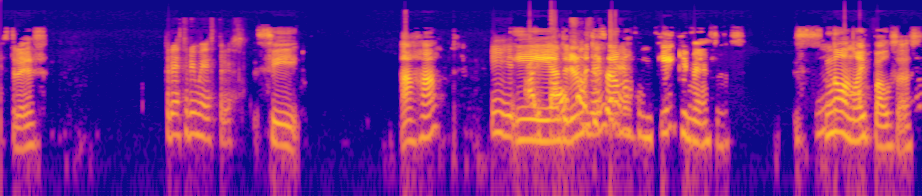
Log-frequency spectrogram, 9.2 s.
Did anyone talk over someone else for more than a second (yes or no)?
yes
